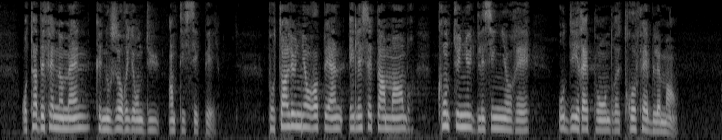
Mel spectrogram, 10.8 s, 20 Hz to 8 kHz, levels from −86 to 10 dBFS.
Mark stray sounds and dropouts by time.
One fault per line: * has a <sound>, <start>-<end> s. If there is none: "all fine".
all fine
